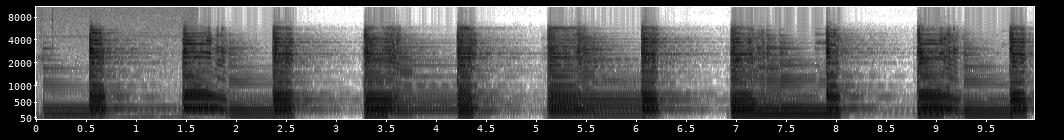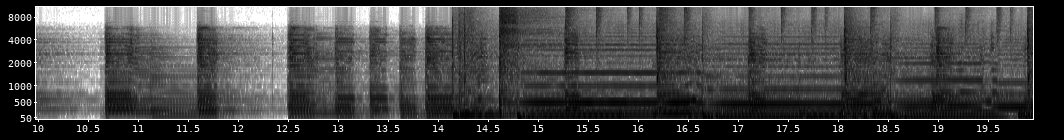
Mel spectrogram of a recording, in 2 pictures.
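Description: A rock song by a band from Haute-Saône, France, taken from their first album, released in 2018. It opens with loud, distorted electric guitar chords struck in short stop-start bursts, then the full band crashes in with a sustained, driving wall of sound. No voices are heard.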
